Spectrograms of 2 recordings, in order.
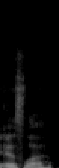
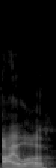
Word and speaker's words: Isla: of in the uk i think he's making the s silent in the same way that island the s is silent i mean isla it's isla it's isla i found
